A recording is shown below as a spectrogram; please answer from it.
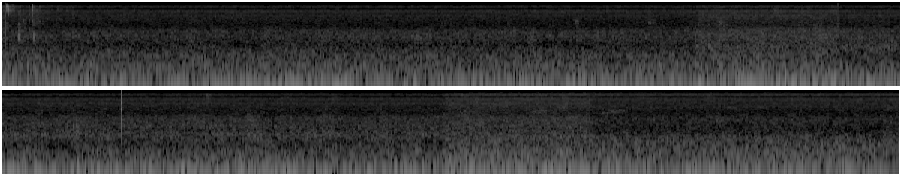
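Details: Low rumbling wind and storm noise fills the night, steady and broadband with no animal calls, only faint clicks and a brief tick near seven seconds.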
